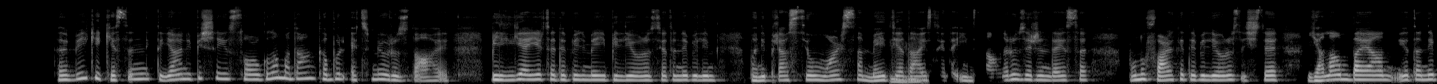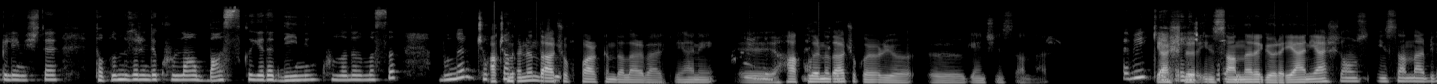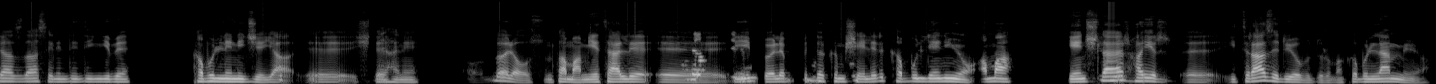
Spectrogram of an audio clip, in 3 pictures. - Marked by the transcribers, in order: distorted speech; other background noise; unintelligible speech; other noise; unintelligible speech
- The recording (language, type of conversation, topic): Turkish, unstructured, Gençlerin siyasete katılması neden önemlidir?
